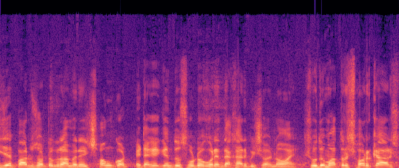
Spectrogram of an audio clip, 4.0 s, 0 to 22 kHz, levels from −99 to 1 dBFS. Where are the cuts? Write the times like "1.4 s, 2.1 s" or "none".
1.3 s, 3.0 s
